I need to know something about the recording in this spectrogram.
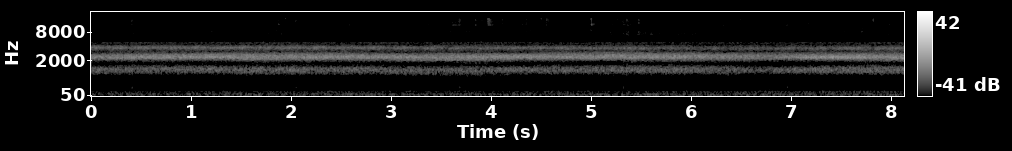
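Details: A rain-soaked frog chorus of thousands of callers, heard as a constant buzzing drone in stacked pitches, backed by steady falling rain and light periodic clicks.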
